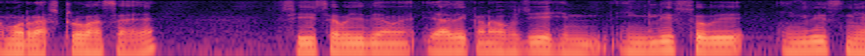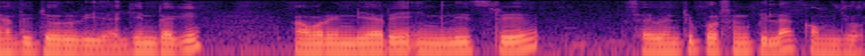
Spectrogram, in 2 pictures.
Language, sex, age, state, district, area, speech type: Odia, male, 30-45, Odisha, Balangir, urban, spontaneous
